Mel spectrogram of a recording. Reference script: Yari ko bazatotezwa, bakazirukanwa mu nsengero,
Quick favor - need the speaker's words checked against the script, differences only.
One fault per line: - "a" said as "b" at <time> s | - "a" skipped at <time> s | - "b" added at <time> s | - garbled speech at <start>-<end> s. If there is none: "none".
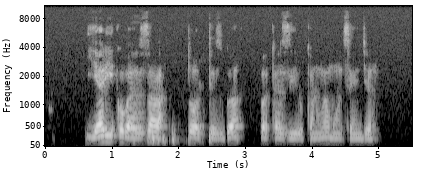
none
